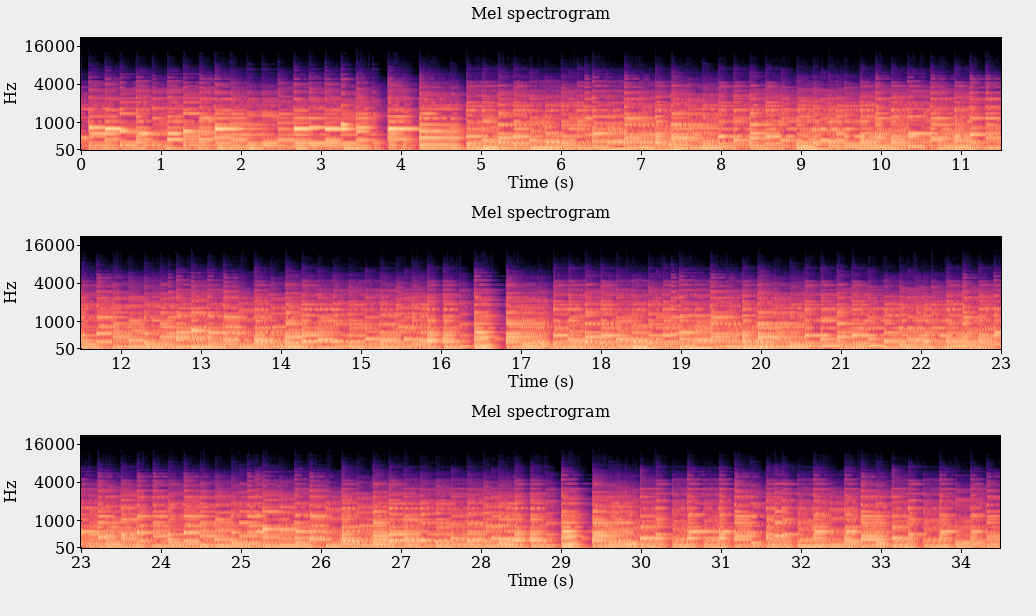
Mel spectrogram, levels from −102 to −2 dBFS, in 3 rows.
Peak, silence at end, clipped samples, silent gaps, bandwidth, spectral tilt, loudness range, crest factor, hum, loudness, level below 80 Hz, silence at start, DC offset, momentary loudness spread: 0 dBFS; 0 s; under 0.1%; none; 5.8 kHz; -10 dB/octave; 1 LU; 14 dB; none; -15 LUFS; -24 dBFS; 0 s; under 0.1%; 3 LU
